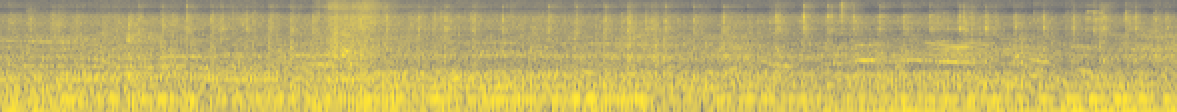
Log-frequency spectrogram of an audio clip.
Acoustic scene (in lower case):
residential area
